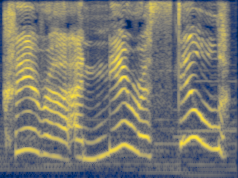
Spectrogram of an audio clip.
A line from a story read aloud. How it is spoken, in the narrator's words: cried Rat joyously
